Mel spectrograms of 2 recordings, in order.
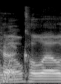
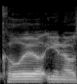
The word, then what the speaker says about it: Kel'el: Yeah, Is it Kel'el? Khalil, somewhere in that range. It kind of floats back and forth, but you got it. You got it close Okay.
